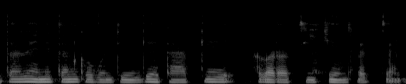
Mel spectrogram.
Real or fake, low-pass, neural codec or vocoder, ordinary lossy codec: real; none; none; none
